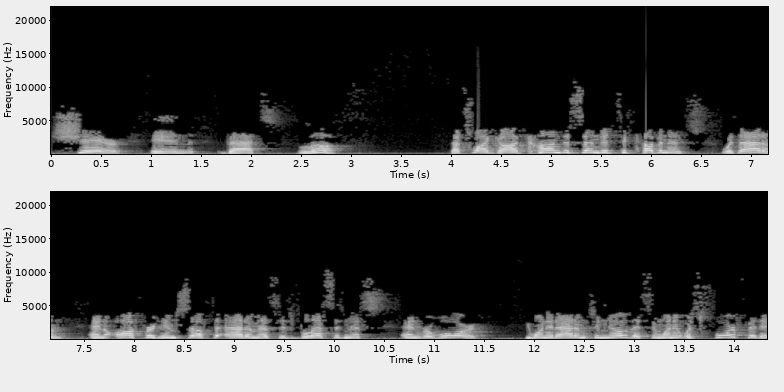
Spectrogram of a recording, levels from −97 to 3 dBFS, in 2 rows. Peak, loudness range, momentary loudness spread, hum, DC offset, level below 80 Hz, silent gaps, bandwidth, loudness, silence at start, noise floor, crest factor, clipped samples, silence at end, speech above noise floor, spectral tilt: 0 dBFS; 2 LU; 8 LU; none; under 0.1%; -56 dBFS; none; 9.8 kHz; -16 LUFS; 0.05 s; -54 dBFS; 16 dB; under 0.1%; 0 s; 38 dB; -6.5 dB/octave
